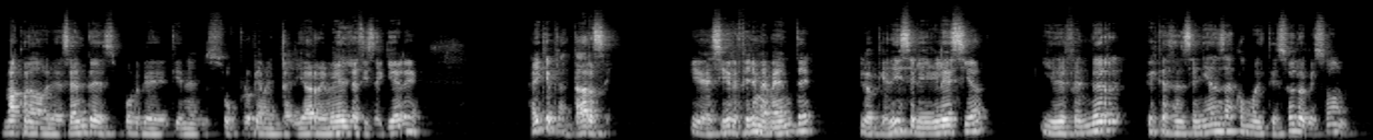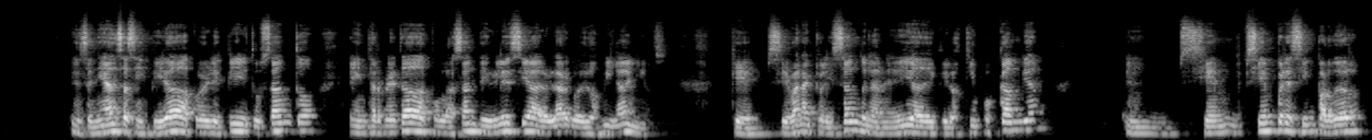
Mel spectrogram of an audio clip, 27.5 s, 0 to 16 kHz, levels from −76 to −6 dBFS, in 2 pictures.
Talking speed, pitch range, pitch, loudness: 140 wpm, 120-160 Hz, 130 Hz, -22 LUFS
